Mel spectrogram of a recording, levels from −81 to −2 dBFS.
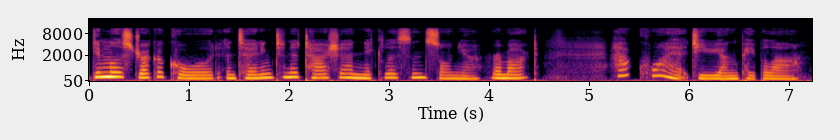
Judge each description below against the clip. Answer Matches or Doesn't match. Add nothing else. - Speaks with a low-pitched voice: Doesn't match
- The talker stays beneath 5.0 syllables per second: Matches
